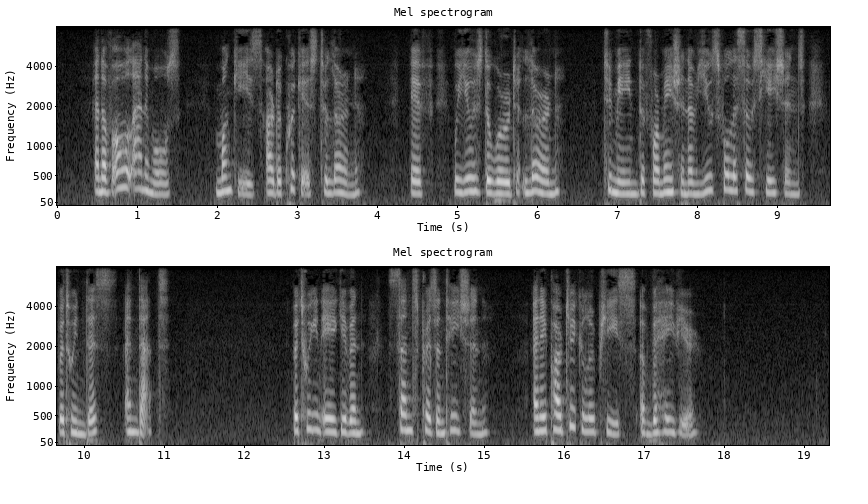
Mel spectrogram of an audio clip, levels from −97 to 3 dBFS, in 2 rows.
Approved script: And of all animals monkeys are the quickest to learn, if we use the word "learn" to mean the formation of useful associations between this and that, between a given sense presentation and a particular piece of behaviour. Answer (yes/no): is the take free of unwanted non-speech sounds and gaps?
yes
